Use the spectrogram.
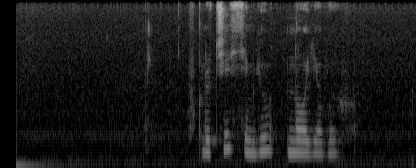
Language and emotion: Russian, neutral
